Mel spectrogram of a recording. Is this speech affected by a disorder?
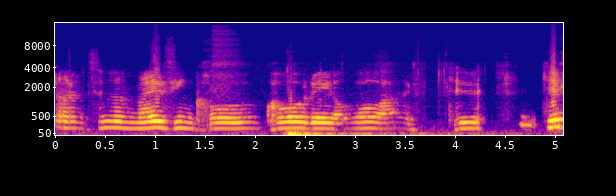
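Yes: cerebral palsy.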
